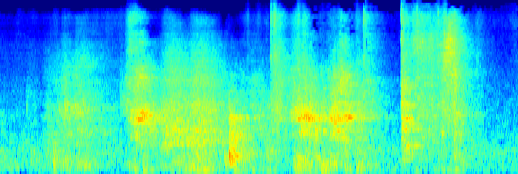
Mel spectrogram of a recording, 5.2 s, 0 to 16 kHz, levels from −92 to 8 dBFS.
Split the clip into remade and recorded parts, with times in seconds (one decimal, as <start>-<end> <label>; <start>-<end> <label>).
0.0-3.1 remade; 3.1-5.2 recorded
